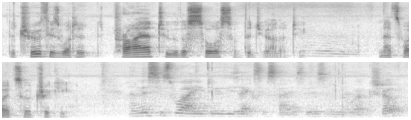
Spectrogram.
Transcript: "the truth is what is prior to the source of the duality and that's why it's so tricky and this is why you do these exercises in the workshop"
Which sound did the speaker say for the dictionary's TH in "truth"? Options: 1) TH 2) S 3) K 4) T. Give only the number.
1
